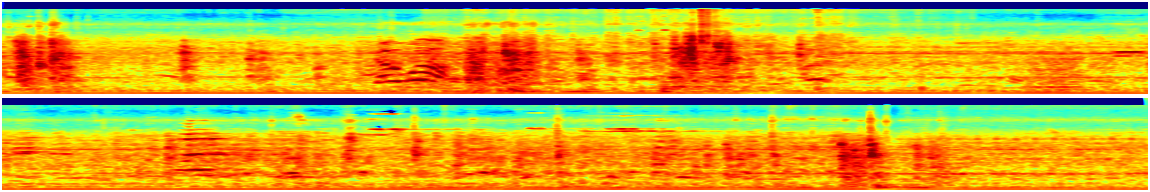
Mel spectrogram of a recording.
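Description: Concrete rubble crashes and scrapes as an excavator bucket breaks a wall.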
